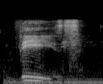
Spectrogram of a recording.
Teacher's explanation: it has that long E sound, and then that S is going to sound like a Z.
